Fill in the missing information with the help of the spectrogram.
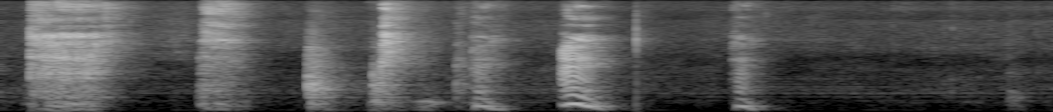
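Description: A series of short, harsh coughs and throat-clearing bursts, about six or seven in quick succession over a few seconds, moderately loud, with brief pauses between them.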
